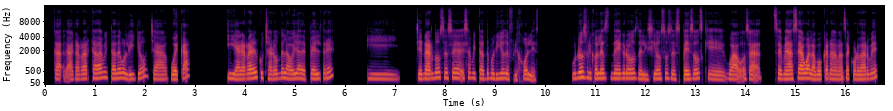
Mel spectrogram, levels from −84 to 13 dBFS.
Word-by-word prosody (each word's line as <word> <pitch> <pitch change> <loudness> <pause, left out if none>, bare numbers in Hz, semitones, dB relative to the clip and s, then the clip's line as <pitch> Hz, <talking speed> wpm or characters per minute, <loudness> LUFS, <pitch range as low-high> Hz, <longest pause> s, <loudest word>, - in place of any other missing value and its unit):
ca 180 -1 +1
agarrar 175 +2 -1
cada 200 +1 +3
mitad 205 -4 -1
de 205 - +2
bolillo 200 +6 -1
ya 170 -1 -2
hueca 175 - +1 0.7
y 190 -2 0
agarrar 175 +4 +4
el 225 - +4
cucharón 185 -3 -3
de 210 - +1
la 195 -3 +2
olla 195 +1 +2
de 180 - +1
peltre 195 +7 -1 0.7
y 180 -1 -6 0.3
llenarnos 195 +4 +3
ese 210 -1 0
esa 215 +3 -2
mitad 195 -3 -2
de 195 - -3
bolillo 195 0 -1
de 190 -2 0
frijoles. 155 -2 -3 0.7
Unos 220 +4 +3
frijoles 200 -2 +1
negros, 200 0 +1
deliciosos, 185 +2 -2
espesos, 180 +2 0
que, 160 -4 -4
wao, 175 -2 +1
o 180 - -3
sea, 185 +4 0 0.2
se 185 -2 0
me 180 0 +3
hace 185 +3 +4
agua 200 0 +6
la 175 -2 +3
boca 170 +2 0
nada 175 -2 0
más 170 - -2
de 180 - +1
acordarme. 175 +6 0
185 Hz, 160 wpm, -24 LUFS, 175-200 Hz, 0.7 s, agua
